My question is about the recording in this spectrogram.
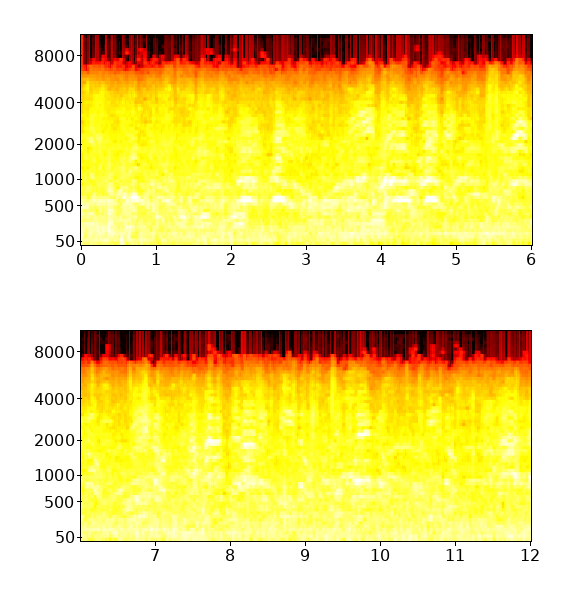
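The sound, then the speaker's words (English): A dense crowd murmur fills the scene, many voices overlapping in a steady outdoor hubbub with some wind, as people march after work in a peaceful, orderly street demonstration in Tulare. “Those are the people marching in a very peaceful, orderly demonstration.”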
